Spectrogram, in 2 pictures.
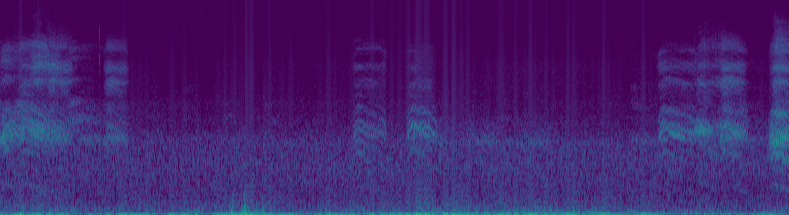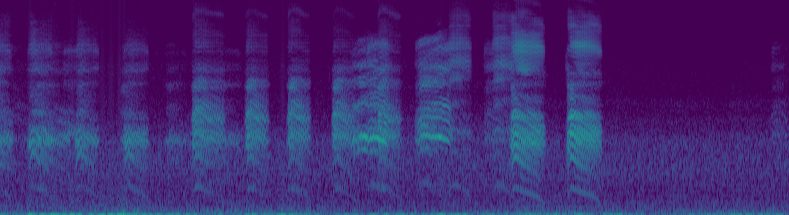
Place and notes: District régional de Nanaimo, BC, Canada - Crows's tavern
When I arrived at the Crows's Tavern ...
Parksville, BC, Canada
